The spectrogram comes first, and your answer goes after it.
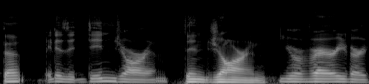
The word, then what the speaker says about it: Din Djarin: Is it like Da Jin or something like that? It is Din Djarin.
